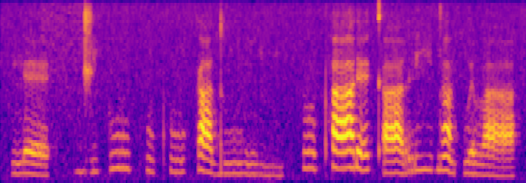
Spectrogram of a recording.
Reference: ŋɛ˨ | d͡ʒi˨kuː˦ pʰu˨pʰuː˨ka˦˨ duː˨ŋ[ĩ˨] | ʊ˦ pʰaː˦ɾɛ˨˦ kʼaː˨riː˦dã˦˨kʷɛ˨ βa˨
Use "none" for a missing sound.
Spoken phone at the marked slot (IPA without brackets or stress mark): i˨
